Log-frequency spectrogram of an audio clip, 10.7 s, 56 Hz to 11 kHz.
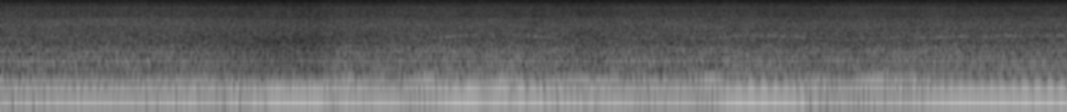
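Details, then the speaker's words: New VW Beetle 1679cc single-port flat-four, Scat C25 cam, dual Empi ICT carbs, first fire-up during 20-minute cam break-in: steady fast idle with gentle throttle swells, smooth, no misses; timing spot on, no oil drips, carbs need tuning; normal running. "20 minute is done. Didn't drip a drop."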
